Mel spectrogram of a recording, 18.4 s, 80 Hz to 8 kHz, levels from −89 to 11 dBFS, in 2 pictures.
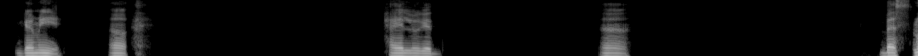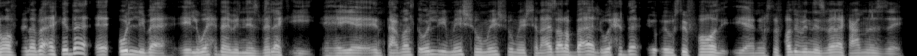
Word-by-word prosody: جميل، 130 Hz, -3 st, -2 dB, 0.5 s
آه. 125 Hz, -2 st, -4 dB, 2.6 s
حلو 130 Hz, -1 st, -3 dB
جدًا. 115 Hz, -3 st, -6 dB, 1.6 s
آه. 125 Hz, -3 st, -8 dB, 2.5 s
بس، 135 Hz, 0 st, -1 dB
نقف 160 Hz, -1 st, +5 dB
هنا 180 Hz, 0 st, +3 dB
بقى 195 Hz, 0 st, +4 dB
كده، 230 Hz, +5 st, +4 dB
أ 175 Hz, -, +3 dB
قُل 190 Hz, +1 st, +9 dB
لي 145 Hz, -, +3 dB
بقى 130 Hz, 0 st, -1 dB
الوِحدة 165 Hz, +2 st, +2 dB
بالنسبة 135 Hz, -1 st, -1 dB
لك 155 Hz, -3 st, +1 dB
إيه؟ 115 Hz, -4 st, -12 dB
هي 130 Hz, +1 st, -1 dB
أنت 135 Hz, +1 st, -6 dB
عمّال 150 Hz, +4 st, 0 dB
تقول 160 Hz, +3 st, +1 dB
لي 175 Hz, -3 st, -1 dB
مش 170 Hz, 0 st, -3 dB
ومش، 160 Hz, +2 st, -1 dB
ومش، 135 Hz, -2 st, -4 dB
أنا 130 Hz, -, -4 dB
عايز 150 Hz, +3 st, 0 dB
أعرف 165 Hz, -1 st, +4 dB
بقى 165 Hz, +4 st, +3 dB
الوِحدة 165 Hz, +4 st, -1 dB
أ 145 Hz, -5 st, -6 dB
اوصفها 155 Hz, +2 st, +3 dB
لي، 120 Hz, -4 st, -6 dB
يعني 130 Hz, -1 st, -6 dB
اوصفها 145 Hz, +4 st, -3 dB
لي 165 Hz, -, +1 dB
بالنسبة 145 Hz, -2 st, +1 dB
لك 145 Hz, -3 st, 0 dB
عاملة 135 Hz, +2 st, -3 dB
إزاي؟ 115 Hz, -3 st, -8 dB
140 Hz, 135 wpm, -23 LUFS, 130-160 Hz, 2.6 s, قُل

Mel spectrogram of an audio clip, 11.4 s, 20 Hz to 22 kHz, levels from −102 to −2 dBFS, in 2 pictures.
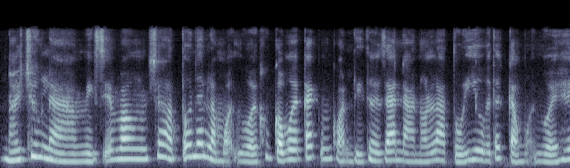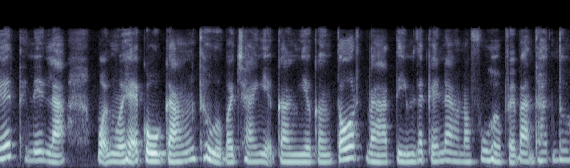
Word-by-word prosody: Nói 225 Hz, -2 st, 0 dB
chung 300 Hz, 0 st, +2 dB
là 190 Hz, -7 st, +1 dB
mình 185 Hz, 0 st, -4 dB
sẽ, 225 Hz, -, -2 dB
vâng 240 Hz, 0 st, +3 dB
chắc 290 Hz, +4 st, 0 dB
là 250 Hz, -, +3 dB
tốt 285 Hz, -, +2 dB
nhất 305 Hz, -1 st, +3 dB
là 225 Hz, -, +3 dB
mọi 215 Hz, +2 st, -4 dB
người 180 Hz, -2 st, -1 dB
không 285 Hz, -, -8 dB
có 205 Hz, -, +6 dB
một 230 Hz, -, 0 dB
cái 230 Hz, -, +2 dB
cách 270 Hz, 0 st, +2 dB, 0.2 s
quản 185 Hz, -, -5 dB
lý 180 Hz, -2 st, -5 dB
thời 205 Hz, -1 st, -2 dB
gian 210 Hz, +1 st, +2 dB
nào 190 Hz, -3 st, -3 dB
nó 180 Hz, 0 st, -6 dB
là 215 Hz, +2 st, 0 dB
tối 180 Hz, -2 st, -4 dB
ưu 225 Hz, -, 0 dB
với 195 Hz, -, -5 dB
tất 260 Hz, 0 st, -3 dB
cả -, -, +2 dB
mọi 180 Hz, +1 st, -12 dB
người 175 Hz, -2 st, -2 dB
hết, 260 Hz, +6 st, +1 dB
thế 230 Hz, -, -13 dB
nên 210 Hz, 0 st, -2 dB
là 165 Hz, -3 st, +2 dB, 0.3 s
mọi -, -, +2 dB
người 180 Hz, 0 st, +3 dB
hãy 210 Hz, +1 st, +5 dB
cố 190 Hz, -1 st, +8 dB
gắng 190 Hz, +6 st, +2 dB
thử 220 Hz, -, +2 dB
và 170 Hz, -, -1 dB
trải 175 Hz, +1 st, -4 dB
nghiệm 175 Hz, -2 st, -4 dB
càng 175 Hz, -1 st, -1 dB
nhiều 175 Hz, -1 st, -1 dB
càng 170 Hz, 0 st, -4 dB
tốt 240 Hz, +7 st, +5 dB
và 170 Hz, -4 st, -1 dB
tìm 180 Hz, -2 st, -1 dB
ra 210 Hz, -, -3 dB
cái 185 Hz, -, -4 dB
nào 200 Hz, -2 st, -4 dB
nó 175 Hz, 0 st, -5 dB
phù 220 Hz, -, -3 dB
hợp 200 Hz, -5 st, 0 dB
với 165 Hz, -2 st, -3 dB
bản 195 Hz, -, -1 dB
thân 205 Hz, +1 st, -7 dB
thôi. 220 Hz, -1 st, -6 dB
200 Hz, 320 wpm, -24 LUFS, 180-230 Hz, 0.3 s, cố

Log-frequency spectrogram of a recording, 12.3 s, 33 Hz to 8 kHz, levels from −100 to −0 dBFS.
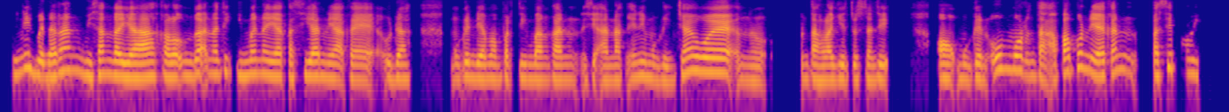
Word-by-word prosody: "Ini 235 Hz, +6 st, -4 dB
beneran 210 Hz, +6 st, +1 dB
bisa 195 Hz, +2 st, 0 dB
gak 200 Hz, -2 st, +5 dB
ya? 180 Hz, 0 st, +6 dB, 0.2 s
Kalau 185 Hz, -1 st, +3 dB
enggak 210 Hz, +3 st, +2 dB
nanti 215 Hz, +3 st, -4 dB
gimana 215 Hz, +2 st, -3 dB
ya? 195 Hz, -1 st, +4 dB
Kasian 190 Hz, +2 st, 0 dB
ya." 170 Hz, -2 st, +1 dB
Kayak 165 Hz, -2 st, -1 dB
udah, 175 Hz, -1 st, -1 dB, 0.5 s
mungkin 175 Hz, +3 st, -3 dB
dia 175 Hz, -, +4 dB
mempertimbangkan 165 Hz, -1 st, -2 dB
si -, -, -5 dB
anak 160 Hz, 0 st, -2 dB
ini 190 Hz, +2 st, -4 dB
mungkin 155 Hz, -3 st, -7 dB
cewek, 235 Hz, 0 st, +5 dB
ene 155 Hz, -2 st, -8 dB, 0.4 s
entah 170 Hz, -1 st, -1 dB
lagi 160 Hz, +1 st, 0 dB
terus 165 Hz, +1 st, -7 dB
nanti, 165 Hz, +1 st, -3 dB, 0.6 s
oh 175 Hz, -1 st, +3 dB
mungkin 170 Hz, 0 st, -3 dB
umur, 260 Hz, -3 st, +2 dB
entah 170 Hz, -4 st, -1 dB
apa 225 Hz, +4 st, +4 dB
pun 300 Hz, -1 st, 0 dB
ya 190 Hz, -3 st, +7 dB
kan, 225 Hz, +4 st, 0 dB, 0.3 s
pasti 200 Hz, +8 st, -1 dB
pemikiran 220 Hz, -4 st, -11 dB
185 Hz, 180 wpm, -23 LUFS, 165-215 Hz, 0.6 s, ya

